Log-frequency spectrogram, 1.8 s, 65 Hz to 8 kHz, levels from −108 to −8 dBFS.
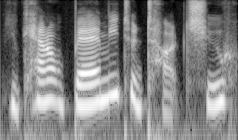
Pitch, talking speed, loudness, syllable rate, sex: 230 Hz, 235 wpm, -15 LUFS, 4.9 syllables/s, female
